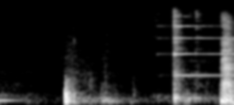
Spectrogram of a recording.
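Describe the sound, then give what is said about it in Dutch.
A small push bell pressed once, giving a bright, short ring with lingering metallic overtones, set between soft knocking thuds; the ring stands out clearly and fairly loud against otherwise quiet surroundings. “Er wordt op het belletje gedrukt. Nee, even testen of je het doet.”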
